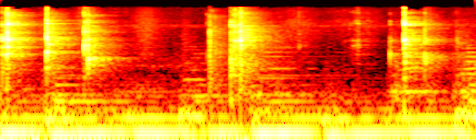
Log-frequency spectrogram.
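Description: Several sharp clicks and knocks of a lighter levering at the crown cap of a glass beer bottle without getting it open, over steady background music.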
